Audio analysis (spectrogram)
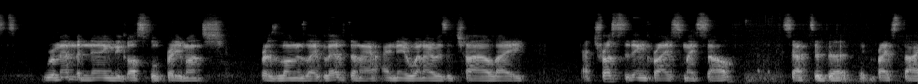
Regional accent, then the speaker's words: Surrey, South East England, United Kingdom; I grew up in Surrey, county southwest of London.

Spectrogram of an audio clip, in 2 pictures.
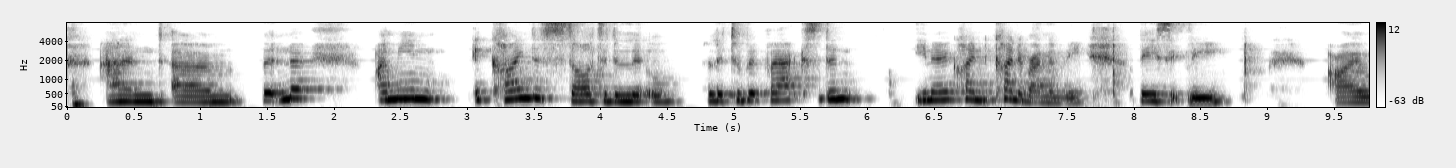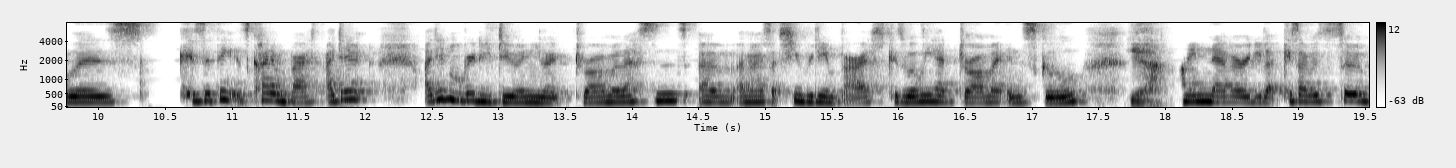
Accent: London, United Kingdom; I'm from London in England.

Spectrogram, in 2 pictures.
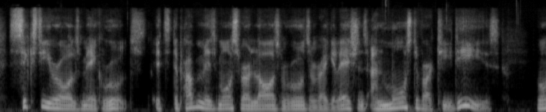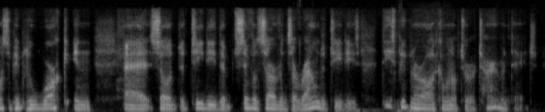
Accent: Kildare, Leinster, Ireland; my hometown used to be Kildare Town

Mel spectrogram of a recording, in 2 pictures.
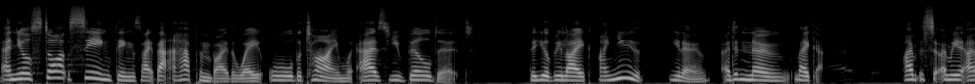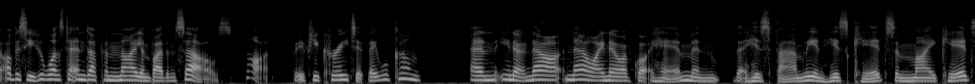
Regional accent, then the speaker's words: Dorset, South West England, United Kingdom; now in Dubai, United Arab Emirates; I grew up in Dorset

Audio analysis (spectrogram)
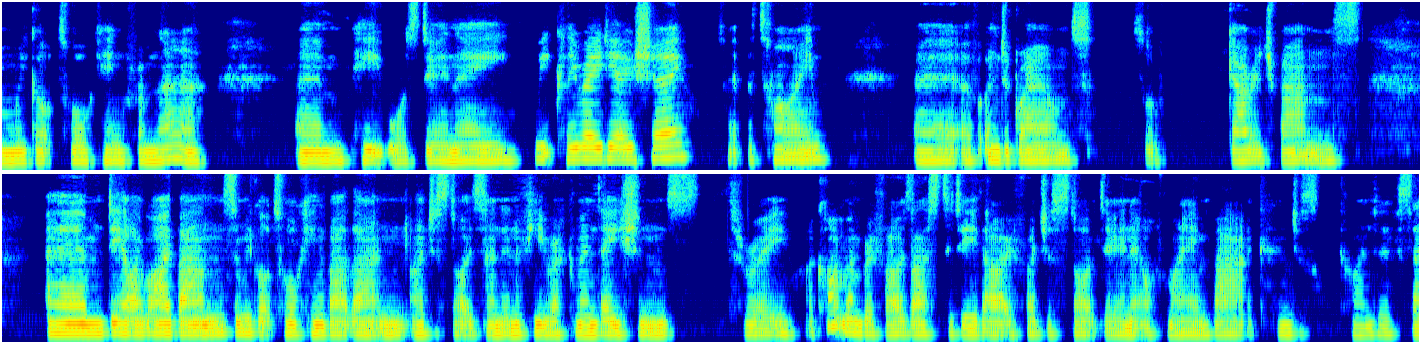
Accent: Derby, East Midlands, United Kingdom; we're both from Derby

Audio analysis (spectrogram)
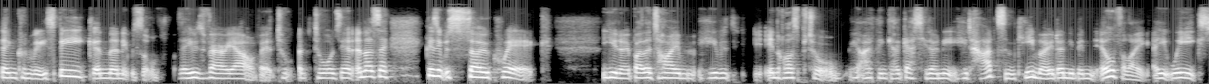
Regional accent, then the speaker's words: England, United Kingdom; as an English person

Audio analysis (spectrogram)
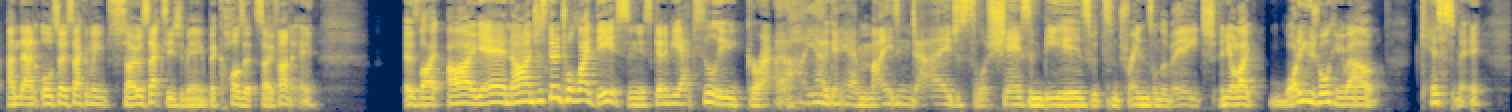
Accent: London, United Kingdom; I'm from London, and I would always be like, "I'm from London."

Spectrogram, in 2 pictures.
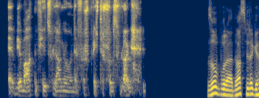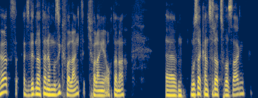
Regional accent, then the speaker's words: Bayreuth, Bavaria, Germany; ich komme aus Bayreuth

